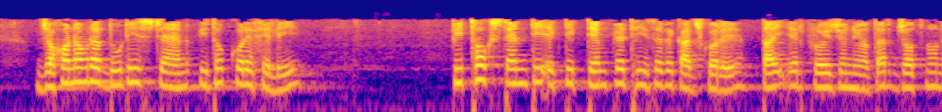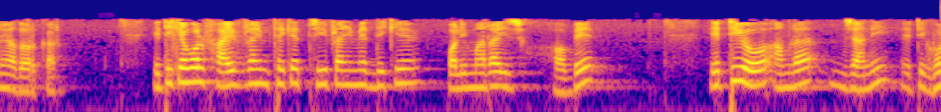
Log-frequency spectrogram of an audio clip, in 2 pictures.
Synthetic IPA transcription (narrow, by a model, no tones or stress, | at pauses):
d͡ʑɔkʰonamɾad̪uʈisʈɛɳɖpɾit̪ʰokːoɾefeli | pɾit̪ʰoksʈɛɳɖʈiʔek̚ʈiʈempleʈɦiʃebekad͡ʑkɔɾet̪ajʔeɾpɾojod͡ʑonijot̪aɾd͡ʑɔt̪nonead̪ɔɾkaɾ | eʈikebolfajbʱpɾajmt̪ʰeket̪ʰɾipɾajmeɾd̪ikepɔlimaɾajd͡ʑhɔbe | eʈioa̰mɾad͡ʑanieʈiɡʱo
